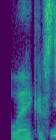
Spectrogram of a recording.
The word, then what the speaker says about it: Lancaster: It's Yeah, Lancaster."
